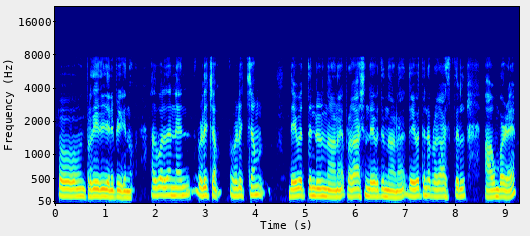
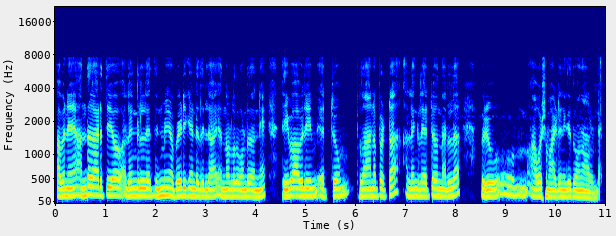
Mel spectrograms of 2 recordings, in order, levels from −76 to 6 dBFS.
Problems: constant background noise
